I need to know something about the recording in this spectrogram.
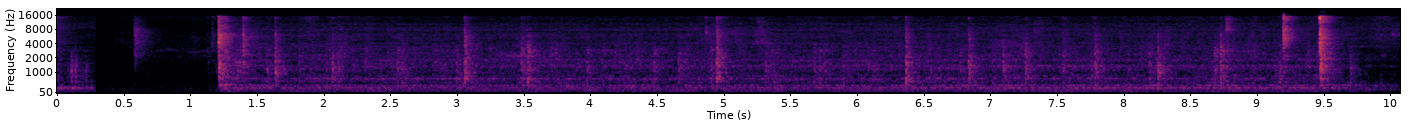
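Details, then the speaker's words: Table-top wet grinder after ball bearing (6004) replacement with white grease packed in: motor starts and settles into an even smooth hum with only occasional light taps; the earlier loud noise is gone, normal running. "இப்போ ஸ்மூத்தா ஓட்டு பாருங்க முதல்ல ஒரே சத்தமா இருந்தது இப்ப அந்த சத்தம் கிடையாது இப்ப ஸ்மூத்தா இருக்குது"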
